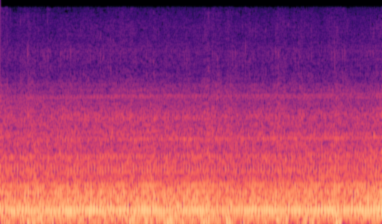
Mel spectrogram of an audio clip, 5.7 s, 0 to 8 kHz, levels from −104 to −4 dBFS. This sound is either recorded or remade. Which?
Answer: recorded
